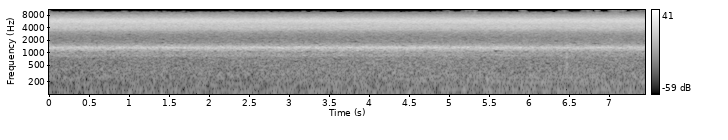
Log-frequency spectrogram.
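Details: Emerging periodical cicadas, May 19, 2011: a thick wall of insect sound, one sustained humming note layered under a loud airy hiss, unchanging from start to finish.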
